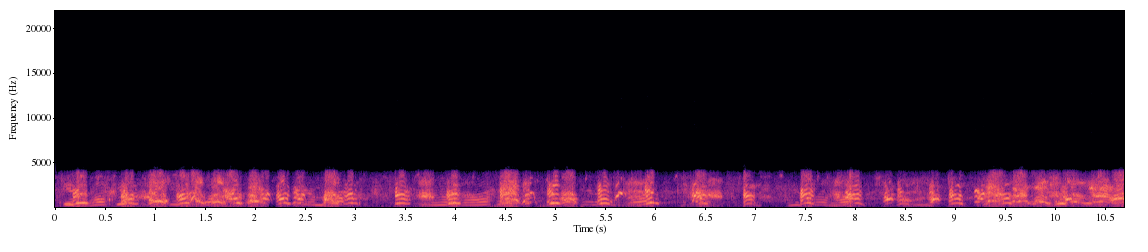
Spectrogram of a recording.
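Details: Coon dogs working a raccoon, several hounds barking and bawling almost nonstop, some notes drawn out and wavering, the bursts tumbling over one another at roughly two per second with only brief breaks.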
